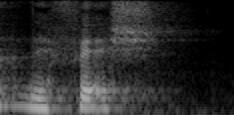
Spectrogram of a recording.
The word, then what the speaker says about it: nefesh: Pero aquí donde dice, dame a las personas, la palabra aquí, eh, personas, en la traducción hebrea, en la traducción original, es nefesh. Se pronuncia nefesh.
